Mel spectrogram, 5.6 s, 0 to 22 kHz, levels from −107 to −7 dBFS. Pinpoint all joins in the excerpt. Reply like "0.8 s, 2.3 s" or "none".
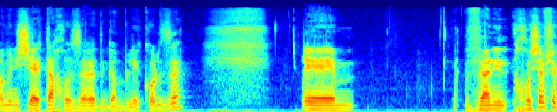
none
